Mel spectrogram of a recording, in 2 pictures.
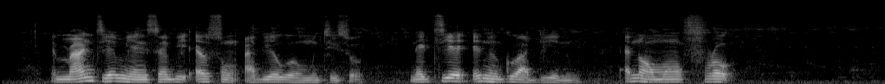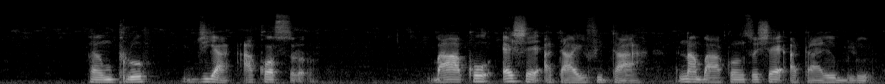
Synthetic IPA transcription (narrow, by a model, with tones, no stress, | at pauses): m̩˨m̃˨ã˦n̩˦tʰɪ˦ɛ˦mĩ˨ɛ̃˨n̩˨sã˦bi˦ʔɛ˦sʊ̰̃˨a̰˨dɪ˦e˦wɔ̃˨mũ˨tʰi˨sʊ̰˨ | nɛ̃˨tʰi˦e˦ʔnĩ˨ɡu˦a˨dɪ˦e˦˨nũ˨ | ɛ̰˦nã˨ɔ˨mʊ̃˦fʊ˦ɾʊ˦ | pʰã˨mpʰu˨ɾo˦ | d͡ʑi˦a˨a̰˨kʰɔ˦sʊ˨ɾʊ̰˨ | baː˨kʰʊ˦ɛ˦ɕɛ˨ʔa̰˨tʰaː˨ɾɪ˦fi˨tʰaː˨˦ | nã˨baː˨kʰʊ˦n̩˦sʊ˦ɕɛ˦ʔa̰˨tʰaː˨ɾɪ˦blu˨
